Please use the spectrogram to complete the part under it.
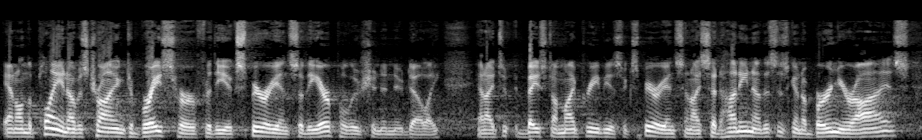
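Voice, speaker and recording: Measured male moderator in an echoey hall. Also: fairly low pitch, a bit bright. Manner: measured, slows down for emphasis. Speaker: panel moderator. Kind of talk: moderating a conference panel. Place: large conference hall. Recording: echoey hall with faint room noise.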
